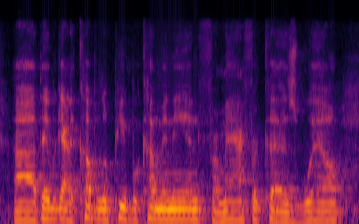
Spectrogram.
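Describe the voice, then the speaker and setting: A man speaks over noticeable background noise. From Kentucky, Louisville. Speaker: life coach and chef. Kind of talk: webinar presentation. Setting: video call.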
